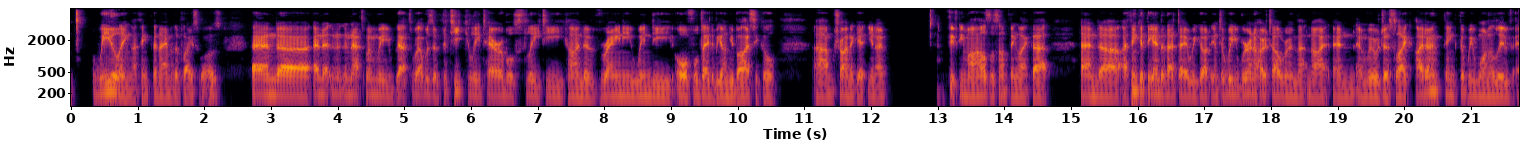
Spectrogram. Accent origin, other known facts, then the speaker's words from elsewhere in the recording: Australia; as an Australian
